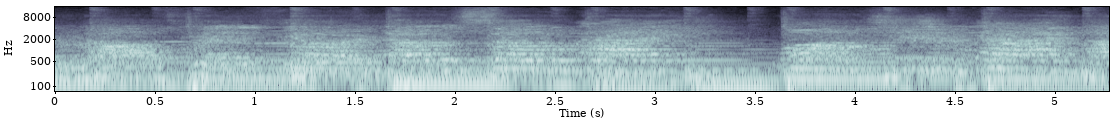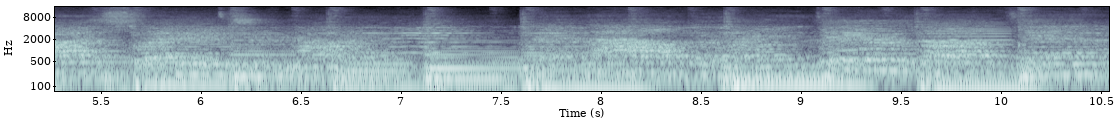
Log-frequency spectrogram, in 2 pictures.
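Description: Several voices singing a Christmas song together into microphones, over sustained low accompaniment notes.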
